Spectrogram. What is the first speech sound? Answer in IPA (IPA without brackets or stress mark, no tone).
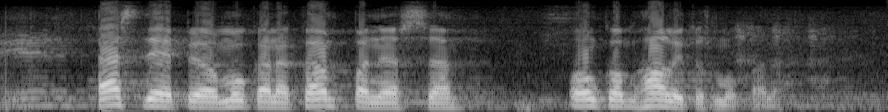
æ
